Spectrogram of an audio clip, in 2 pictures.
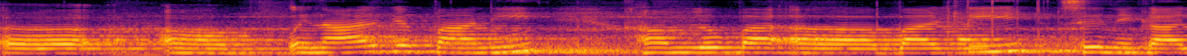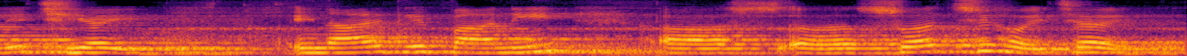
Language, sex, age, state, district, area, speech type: Maithili, female, 18-30, Bihar, Sitamarhi, rural, spontaneous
